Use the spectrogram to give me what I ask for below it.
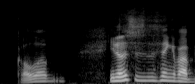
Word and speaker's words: Golub: Do you know how to pronounce it? Golub. Golub.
